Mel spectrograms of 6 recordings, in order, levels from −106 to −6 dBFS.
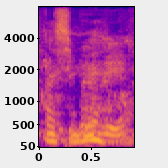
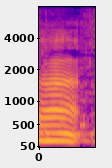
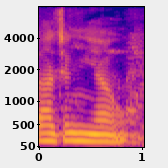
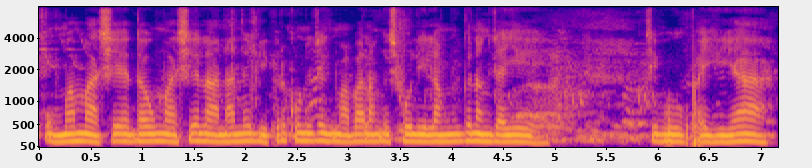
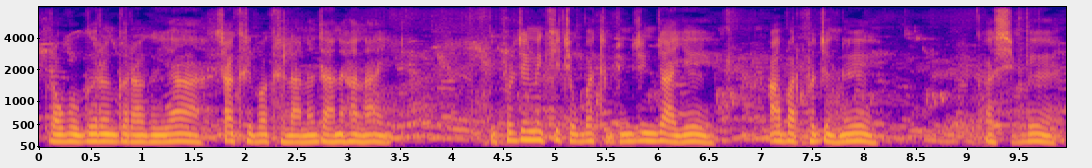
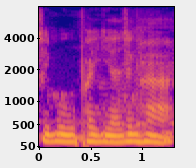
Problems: low volume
